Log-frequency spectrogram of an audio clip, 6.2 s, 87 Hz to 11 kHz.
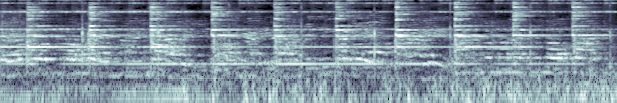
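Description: Large brass temple bell rung by hand in a steady rhythm, about ten strikes spaced roughly 0.6 s apart. Each strike rings on into the next, so the tone never stops.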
